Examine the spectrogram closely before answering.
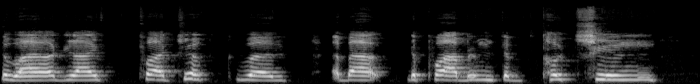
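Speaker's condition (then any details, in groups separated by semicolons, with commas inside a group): Deafness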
